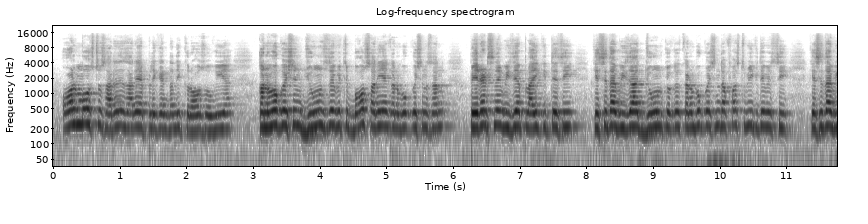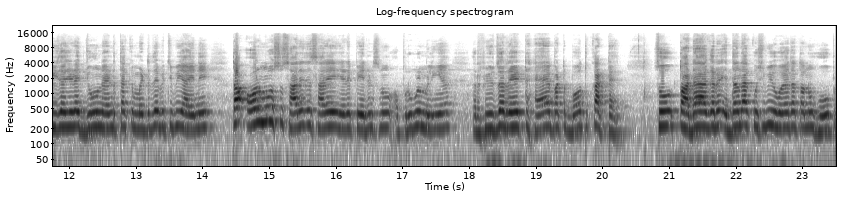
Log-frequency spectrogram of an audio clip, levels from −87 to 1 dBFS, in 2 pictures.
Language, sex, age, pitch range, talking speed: Punjabi, male, 30-49, 195-215 Hz, 195 wpm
